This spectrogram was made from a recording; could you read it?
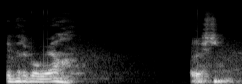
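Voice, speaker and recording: A man's voice: mid-range voice, monotone, slow pace, reverberant, phone-quality sound, a little hiss or hum. A man teaching geography from a map, asking rhetorical questions, drawling and repeating place names, and mixing in English phrases. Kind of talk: map lesson for exam students.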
